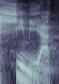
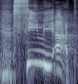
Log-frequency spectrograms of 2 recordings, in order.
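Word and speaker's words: שמיעת: Oh by the way, the right way to say this is Shimi'at, but in yeshiva I'm pretty sure it's Simi and not Shimi. So we're going to go with Simi. Forgive me. Simi'at.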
